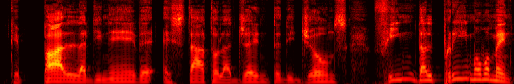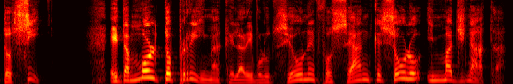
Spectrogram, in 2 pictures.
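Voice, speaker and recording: A man voicing a sly male pig propagandist who talks shrill and insistent. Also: fairly bright tone, no echo, studio quality. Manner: shrill, emphatic, wheedling preaching.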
